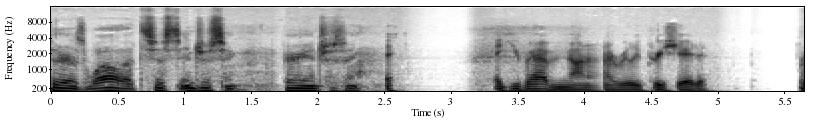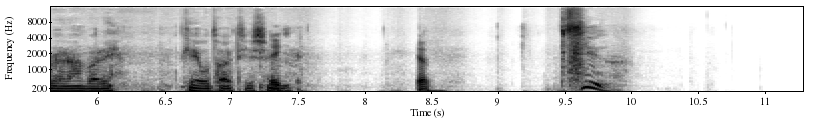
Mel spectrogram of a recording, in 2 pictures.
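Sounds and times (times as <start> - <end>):
speech: 0.0 - 5.0, 5.6 - 7.6, 8.4 - 8.6, 9.5 - 10.0
person sneezing: 9.4 - 10.0.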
